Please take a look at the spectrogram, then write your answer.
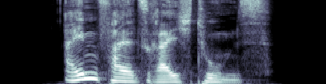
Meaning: genitive singular of Einfallsreichtum
- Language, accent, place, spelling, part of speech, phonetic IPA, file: German, Germany, Berlin, Einfallsreichtums, noun, [ˈaɪ̯nfalsˌʁaɪ̯çtuːms], De-Einfallsreichtums.ogg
